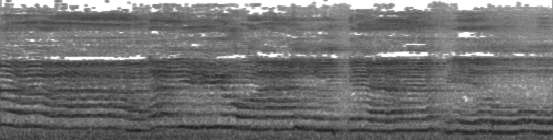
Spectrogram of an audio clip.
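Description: A man's voice reciting the Quran in Arabic in the melodic tilawah style. He holds long, ornamented notes that glide up and down in pitch.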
